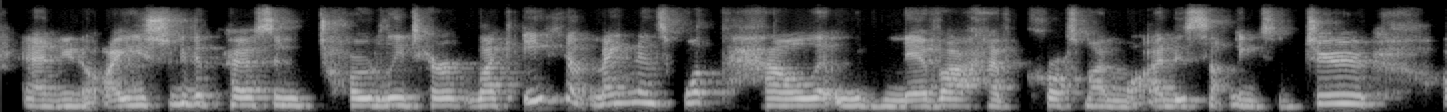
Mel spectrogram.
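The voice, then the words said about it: Excited, animated speaking voice. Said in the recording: “you can probably hear the excitement in my voice”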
